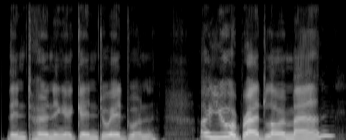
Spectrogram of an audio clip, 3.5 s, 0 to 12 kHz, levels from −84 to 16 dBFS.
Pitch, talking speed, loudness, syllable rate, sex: 225 Hz, 175 wpm, -17 LUFS, 5.6 syllables/s, female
